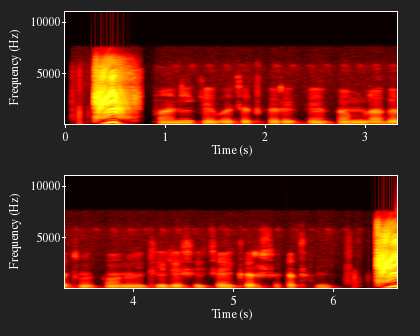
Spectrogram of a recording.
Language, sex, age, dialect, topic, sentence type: Chhattisgarhi, male, 25-30, Northern/Bhandar, agriculture, question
